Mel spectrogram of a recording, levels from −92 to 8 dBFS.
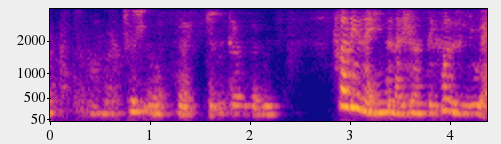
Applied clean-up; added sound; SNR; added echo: neural mask model Resemble Enhance denoiser.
